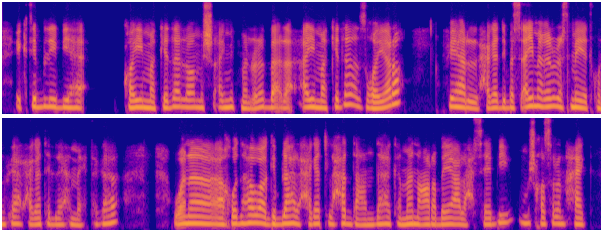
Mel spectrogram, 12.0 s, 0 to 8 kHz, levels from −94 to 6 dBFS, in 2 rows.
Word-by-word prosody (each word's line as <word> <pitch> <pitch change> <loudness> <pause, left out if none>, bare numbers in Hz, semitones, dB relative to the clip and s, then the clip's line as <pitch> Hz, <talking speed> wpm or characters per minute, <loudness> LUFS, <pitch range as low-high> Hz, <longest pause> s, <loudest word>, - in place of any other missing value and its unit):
اكتب 210 -1 0
لي 210 -1 +2
بيها 180 -1 0 0.4
قايمة 180 -1 +3
كده 180 +4 -1
اللي 200 -2 -1
هو 190 - 0
مش 185 +1 +3
قايمة 190 0 0
منقولات 170 +4 -1
بقى 190 - +1
لأ، - - -2
قايمة 195 -2 +3
كده 220 +9 -2
صغيرة 190 - +3 0.4
فيها 210 -3 +2
الحاجات 170 0 0
دي 180 - -1
بس، 180 -1 -2
قايمة 220 +1 +5
غير 210 +1 +3
رسمية 195 -2 +3
تكون 165 0 -3
فيها 180 +2 -3
الحاجات 165 -1 -5
اللي 160 -1 -4
إحنا 155 0 -5
محتاجها 175 +8 -4 0.6
وأنا 185 -2 +4
هاخدها 185 +4 +1
وأجيب 180 -3 +1
لها 185 0 +4
الحاجات 180 +1 -2
لحد 175 -2 -1
عندها 155 +4 -2
كمان 170 0 -1
عربية 160 +1 0
على 160 -2 -1
حسابي، 205 - -5
مش 195 -2 -3
خسران 175 0 -3
حاجه، 165 -2 0
180 Hz, 210 wpm, -22 LUFS, 165-195 Hz, 0.6 s, قايمة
